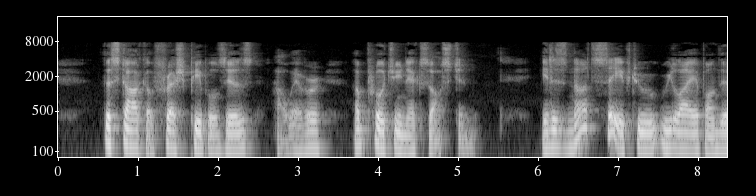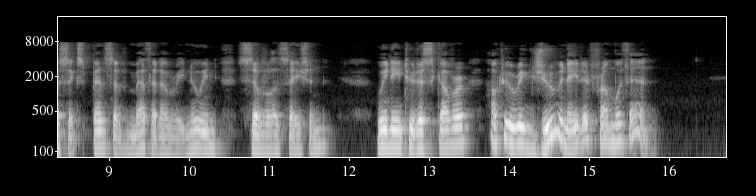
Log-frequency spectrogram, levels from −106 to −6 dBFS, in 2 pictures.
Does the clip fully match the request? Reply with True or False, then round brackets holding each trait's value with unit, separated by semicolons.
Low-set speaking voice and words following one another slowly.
True (115 Hz; 115 wpm)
